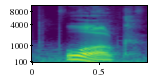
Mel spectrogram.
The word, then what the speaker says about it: walk: Walk. In the morning, I walk to work. Yes, it's walk without the l.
